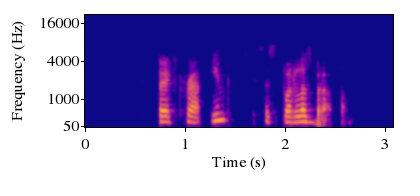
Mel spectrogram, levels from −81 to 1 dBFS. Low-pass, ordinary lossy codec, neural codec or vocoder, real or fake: 7.2 kHz; Opus, 16 kbps; codec, 16 kHz, 0.5 kbps, X-Codec, WavLM features, trained on Multilingual LibriSpeech; fake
